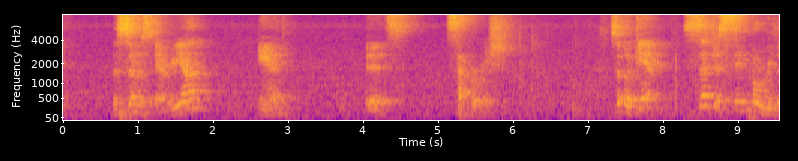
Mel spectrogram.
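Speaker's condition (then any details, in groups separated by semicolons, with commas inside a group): No condition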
